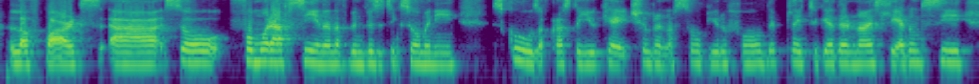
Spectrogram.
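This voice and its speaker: A woman's voice: medium pitch, level tone, normal speed, darkish tone. A woman from Syria, a children's author, answering interview questions earnestly and with passion, with small restarts.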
